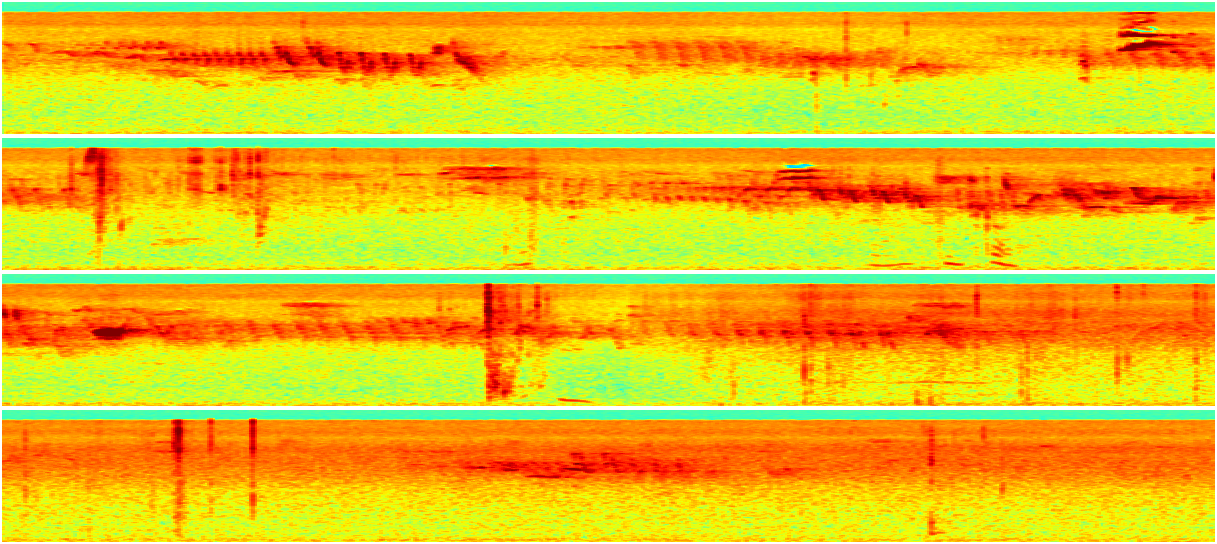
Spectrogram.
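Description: Songbirds singing in repeated high-pitched trills over a quiet outdoor background, with a few sharp clicks in the middle.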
